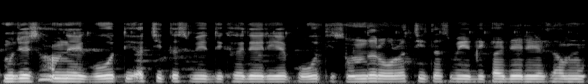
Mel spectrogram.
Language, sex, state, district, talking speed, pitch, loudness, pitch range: Hindi, male, Rajasthan, Bikaner, 225 wpm, 130 Hz, -15 LUFS, 130-140 Hz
